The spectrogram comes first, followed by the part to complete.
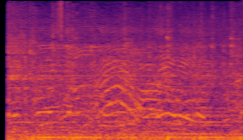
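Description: Voices talking over a steady low engine hum.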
